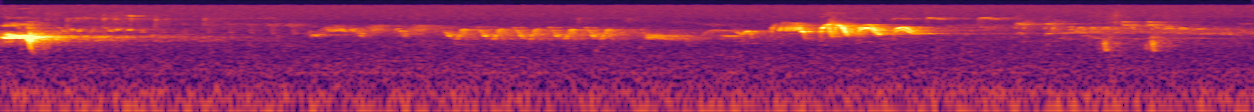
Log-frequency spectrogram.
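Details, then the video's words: Common blackbird singing in a forest in Spain: a sharp opening note, then soft, slurred mellow whistled phrases that rise to a brighter warble near the end, set against a quiet background hiss. "Common Blackbird Song & Calls - The sounds of a blackbird singing in a forest"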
